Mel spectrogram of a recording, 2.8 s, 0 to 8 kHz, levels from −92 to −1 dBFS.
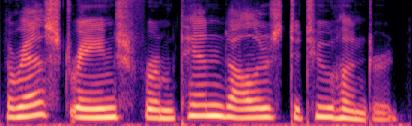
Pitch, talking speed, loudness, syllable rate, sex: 215 Hz, 195 wpm, -14 LUFS, 4.6 syllables/s, female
